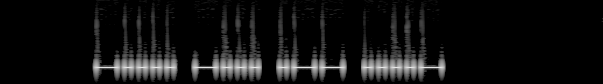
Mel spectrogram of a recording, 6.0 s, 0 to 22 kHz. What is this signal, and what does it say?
Morse code, heard as a keyed tone, about 17 wpm, 700 Hz. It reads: 6BW4
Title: Four Challenging Letter-Number Combinations 17wpm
